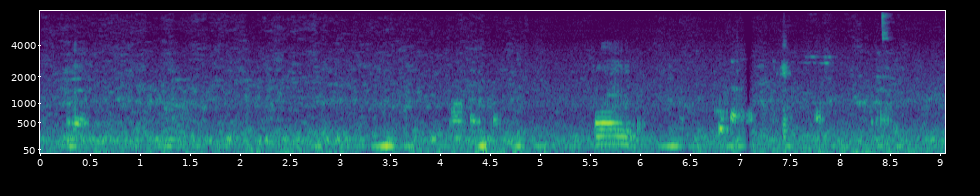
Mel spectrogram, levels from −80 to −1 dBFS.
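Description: The speech sinks and breaks up from 0.00 to 4.94 s, dips again from 5.44 to 5.75 s, and drops away once more from 5.91 s to the end at 9.05 s, falling by as much as roughly 40 dB at its deepest. That pattern is likely speech suppressed in double talk: with both ends talking together, the echo canceller mistook this talker's voice for loudspeaker echo and attenuated it along with the echo.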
